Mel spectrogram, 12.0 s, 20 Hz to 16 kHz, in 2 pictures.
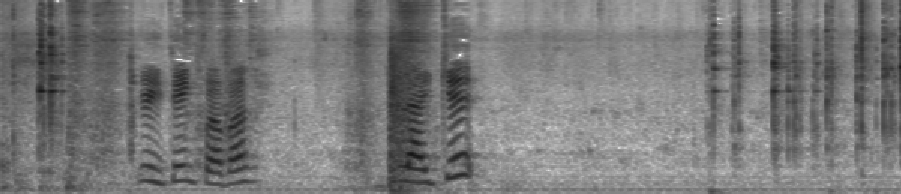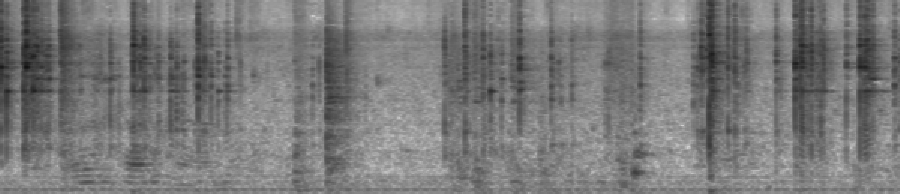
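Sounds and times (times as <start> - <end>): plastic blocks clattering: 4.7 - 8.4, 9.0 - 12.0.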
